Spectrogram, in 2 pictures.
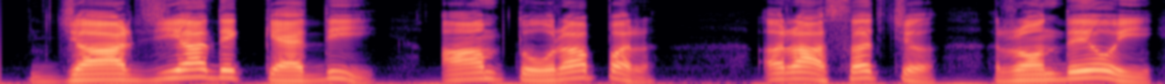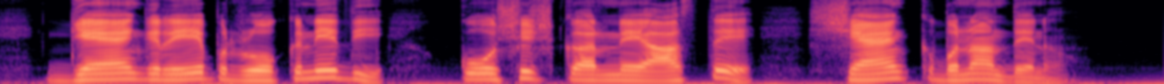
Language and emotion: Dogri, neutral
